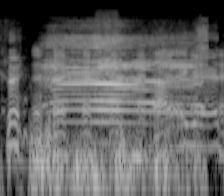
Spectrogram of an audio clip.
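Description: A single drawn-out goat bleat, loud, with a wavering, nasal tone that holds for about two seconds before cutting off.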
